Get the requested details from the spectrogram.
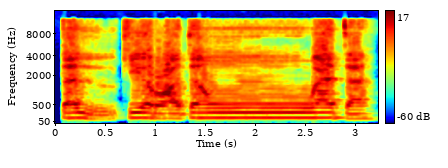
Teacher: menambahkan suara hidung pada tasdidnya huruf wau · menghilangkan tanwin dan memasukkan ke waw. Lalu unsur yang kedua adalah eh, menambahkan suara hidung pada tasdidnya huruf waw. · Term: ghunah, idgham bi gunnah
